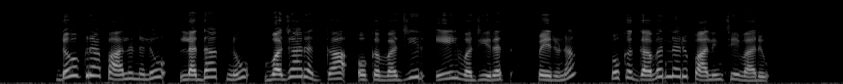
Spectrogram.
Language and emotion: Telugu, neutral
